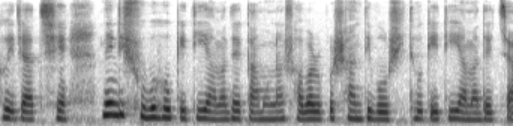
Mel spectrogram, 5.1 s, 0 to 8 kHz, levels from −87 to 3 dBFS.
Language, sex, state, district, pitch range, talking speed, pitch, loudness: Bengali, female, West Bengal, Jhargram, 175-195 Hz, 185 wpm, 185 Hz, -18 LUFS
